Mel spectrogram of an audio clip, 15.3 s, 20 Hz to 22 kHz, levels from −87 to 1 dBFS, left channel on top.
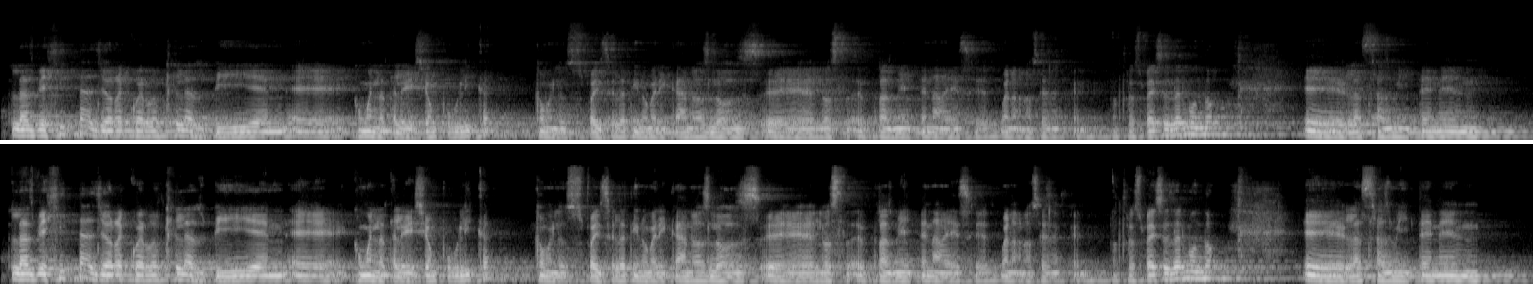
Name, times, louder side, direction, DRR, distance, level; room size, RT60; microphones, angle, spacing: voice 1, 0.1-4.9 5.4-14.8, right 2 dB, 70° right, 11 dB, 1.2 m, -25 dB
26.5 x 22.5 x 8.4 m, 2.5 s
head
